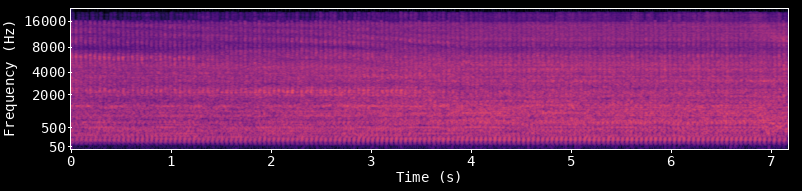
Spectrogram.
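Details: Craftsman LT1000 Briggs Intek engine after the carburetor was jetted out: a loud, steady note with a crisp, regular firing beat around three per second and no stumbles. It runs sharp and, as far as can be told, is not wearing the belt.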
